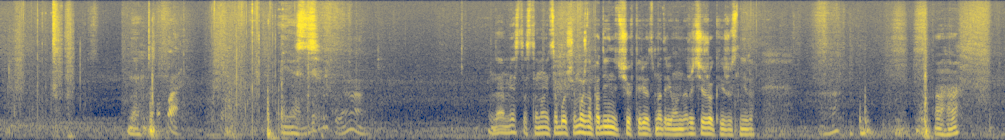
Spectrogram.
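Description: A car seat back thumps as it folds down.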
